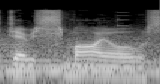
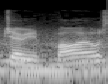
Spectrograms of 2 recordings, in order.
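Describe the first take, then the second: First: The second name starts with an s sound. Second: The second name starts without an s sound. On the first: The speaker calls it right. "it's Jerry Smiles" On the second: The speaker calls it wrong. "it's not Jerry Miles"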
